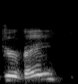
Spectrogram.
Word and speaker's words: Gervais: It's Gervais.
